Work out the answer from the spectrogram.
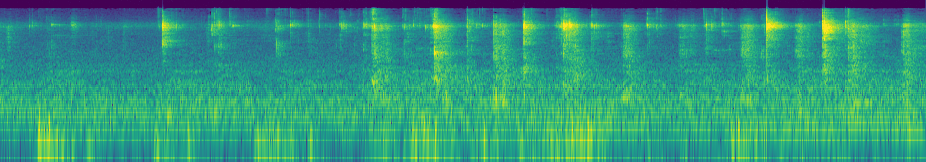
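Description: Close-miked eating sounds: wet chewing and lip smacks, a run of short, sharp clicks that grows busier after the first second or so, with the two loudest smacks near the end.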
